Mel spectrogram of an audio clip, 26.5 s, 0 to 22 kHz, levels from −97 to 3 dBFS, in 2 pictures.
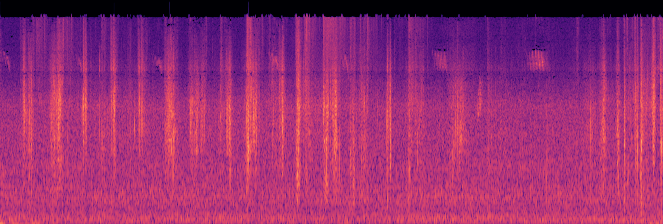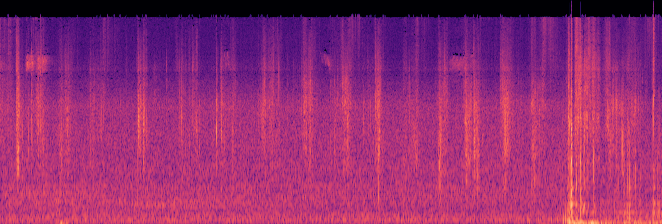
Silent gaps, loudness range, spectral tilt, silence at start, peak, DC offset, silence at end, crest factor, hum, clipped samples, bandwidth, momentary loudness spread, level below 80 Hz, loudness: none; 7 LU; -2 dB/octave; 0 s; 0 dBFS; under 0.1%; 0 s; 24 dB; none; under 0.1%; 17 kHz; 12 LU; -36 dBFS; -23 LUFS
